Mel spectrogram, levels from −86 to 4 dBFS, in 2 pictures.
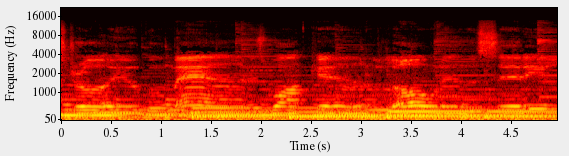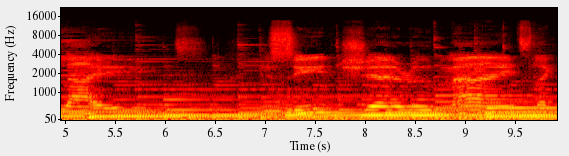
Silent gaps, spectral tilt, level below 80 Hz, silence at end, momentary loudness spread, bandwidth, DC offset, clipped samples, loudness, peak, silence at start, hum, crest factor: none; -6.5 dB/octave; -42 dBFS; 0 s; 6 LU; 13 kHz; under 0.1%; under 0.1%; -26 LUFS; -8 dBFS; 0 s; none; 16 dB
